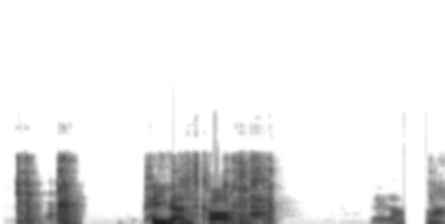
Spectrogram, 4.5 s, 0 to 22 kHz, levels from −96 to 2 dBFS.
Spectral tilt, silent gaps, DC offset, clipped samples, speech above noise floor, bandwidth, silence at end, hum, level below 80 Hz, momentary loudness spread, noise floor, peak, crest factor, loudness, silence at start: -4 dB/octave; 4.05-4.24 s; under 0.1%; under 0.1%; 61 dB; 7.4 kHz; 0 s; none; -66 dBFS; 19 LU; -75 dBFS; 0 dBFS; 18 dB; -16 LUFS; 0.15 s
